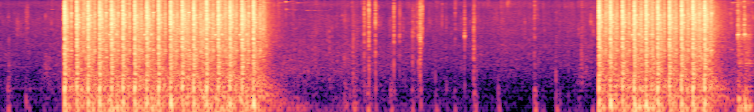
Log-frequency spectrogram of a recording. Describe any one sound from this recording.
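A rifle fires rapid bursts of automatic shots.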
